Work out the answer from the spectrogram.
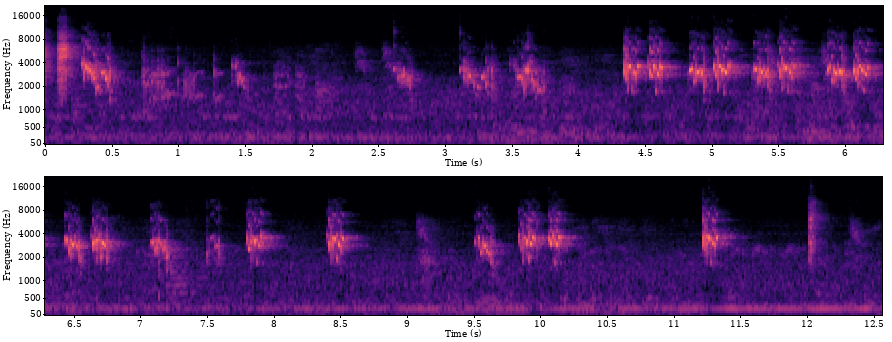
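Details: Budgerigar chattering steadily with a long series of short, sharp chirps, roughly two per second at the busiest, in uneven clusters over a low steady hum.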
